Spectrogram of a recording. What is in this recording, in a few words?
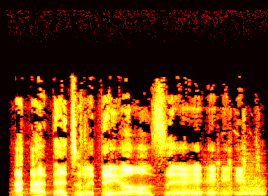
laughing saying thats what they all say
